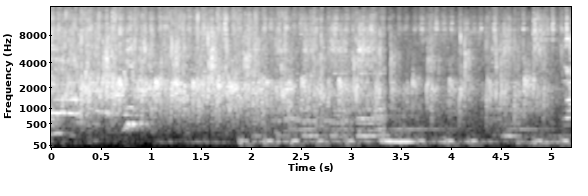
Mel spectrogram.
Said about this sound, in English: Please let's give a clap offering to the Lord and welcome our daddy.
